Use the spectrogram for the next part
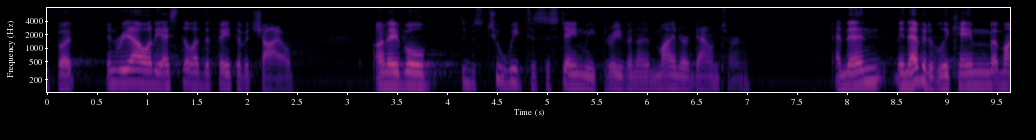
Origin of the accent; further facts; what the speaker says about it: Houston, Texas, United States; moved away; I grew up in Houston, going to Presbyterian Church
